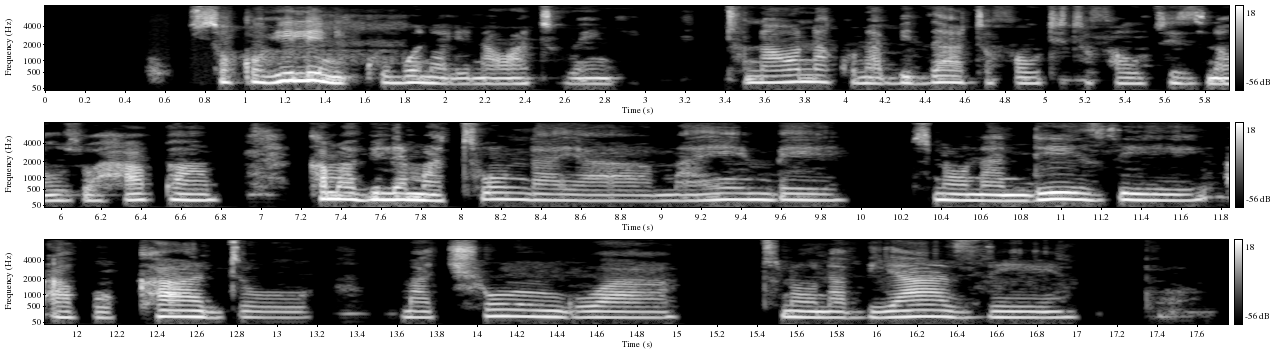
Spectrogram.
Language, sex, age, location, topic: Swahili, female, 25-35, Nakuru, finance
